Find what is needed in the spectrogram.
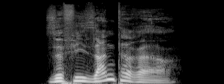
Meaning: inflection of süffisant: 1. strong/mixed nominative masculine singular comparative degree 2. strong genitive/dative feminine singular comparative degree 3. strong genitive plural comparative degree
- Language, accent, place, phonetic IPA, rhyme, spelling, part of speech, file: German, Germany, Berlin, [zʏfiˈzantəʁɐ], -antəʁɐ, süffisanterer, adjective, De-süffisanterer.ogg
